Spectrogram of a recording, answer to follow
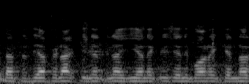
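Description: A man's voice reciting a Greek prayer quickly, on a nearly level pitch.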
